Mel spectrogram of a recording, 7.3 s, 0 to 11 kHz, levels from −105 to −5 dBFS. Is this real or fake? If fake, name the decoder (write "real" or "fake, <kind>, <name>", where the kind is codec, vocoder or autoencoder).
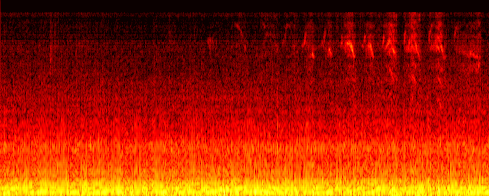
fake, vocoder, WaveNeXt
